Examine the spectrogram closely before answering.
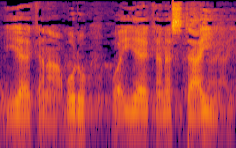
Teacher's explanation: على القصر يجوز لك فيها أنك تروم إياك نعبد وإياك نستعين، فتظهر الضمة خفيفة، يدوها نص حركة أو تلت حركة كما يذكرون، إنه إظهار الضمة، اختلاس الضمة عليها هو الروم فيها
